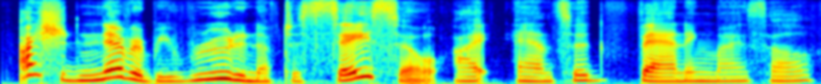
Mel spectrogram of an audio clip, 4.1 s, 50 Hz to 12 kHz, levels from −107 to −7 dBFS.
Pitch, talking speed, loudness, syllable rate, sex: 210 Hz, 190 wpm, -21 LUFS, 5.3 syllables/s, female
